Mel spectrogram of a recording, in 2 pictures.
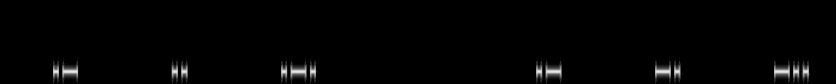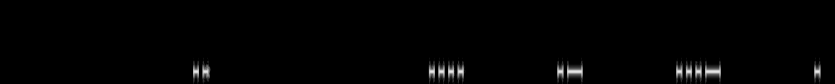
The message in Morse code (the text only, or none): AIR AND I HAVE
